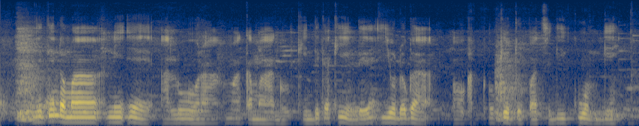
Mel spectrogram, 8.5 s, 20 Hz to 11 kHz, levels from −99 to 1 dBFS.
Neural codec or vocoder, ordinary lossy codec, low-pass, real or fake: none; none; none; real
